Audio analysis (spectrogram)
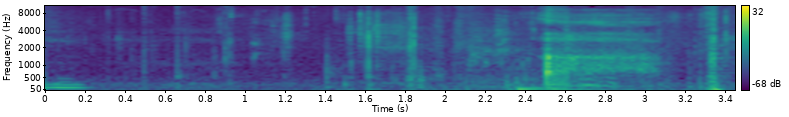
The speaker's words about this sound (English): Going to take a sip here right now.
